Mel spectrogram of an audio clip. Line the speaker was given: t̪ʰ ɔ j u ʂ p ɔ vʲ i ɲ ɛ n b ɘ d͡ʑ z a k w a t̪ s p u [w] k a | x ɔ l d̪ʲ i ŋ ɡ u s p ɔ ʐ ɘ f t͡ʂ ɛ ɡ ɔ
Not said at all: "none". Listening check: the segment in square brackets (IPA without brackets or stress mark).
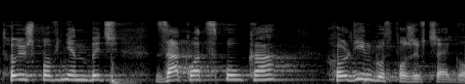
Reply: w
